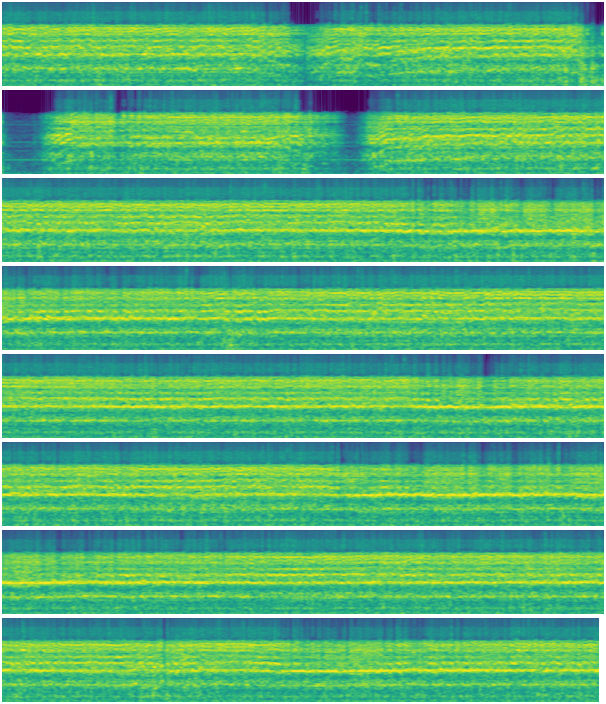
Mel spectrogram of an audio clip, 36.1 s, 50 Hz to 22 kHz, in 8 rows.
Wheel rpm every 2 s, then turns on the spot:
210, 160, 130, 140, 210, 220, 220, 230, 220, 230, 230, 230, 220, 220, 230, 230, 220, 230.
none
